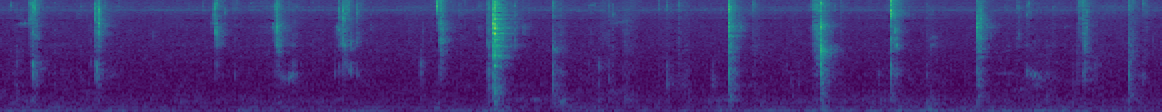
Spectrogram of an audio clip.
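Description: A person biting and chewing a crunchy finger biscuit spread with chocolate cream, close to the microphone: scattered crisp crunches and clicks, the loudest about five seconds in.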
